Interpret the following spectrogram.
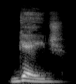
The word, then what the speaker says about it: gauge: be uncommon for many the sound is similar to Age but with a g at the beginning so think of age and add a g Gage gagee that's how you pronounce this word okay so the tip is think of the word as gauge with an extra G practice with other words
